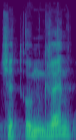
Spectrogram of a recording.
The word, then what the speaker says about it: Chet Holmgren: Si vous écoutez là l'auditeur qui dit que je prononce mal le nom de Chet Holmgren, c'est comme ça qu'on prononce.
